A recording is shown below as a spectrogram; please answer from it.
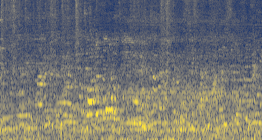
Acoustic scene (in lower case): cafe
